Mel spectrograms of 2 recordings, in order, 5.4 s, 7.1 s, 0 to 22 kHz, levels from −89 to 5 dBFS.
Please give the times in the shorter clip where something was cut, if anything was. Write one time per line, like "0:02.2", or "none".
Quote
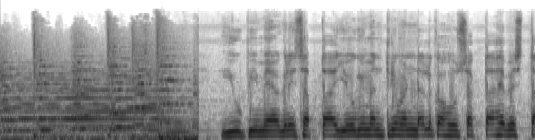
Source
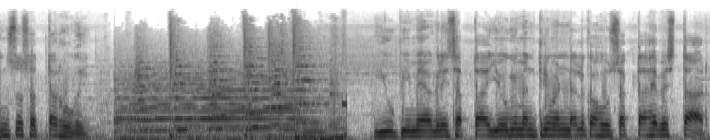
0:02.0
